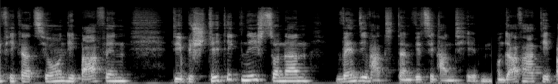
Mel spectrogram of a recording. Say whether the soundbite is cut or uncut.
cut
